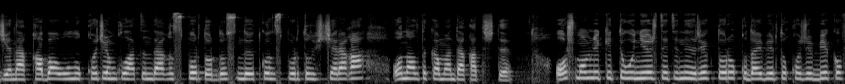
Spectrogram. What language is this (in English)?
Turkish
